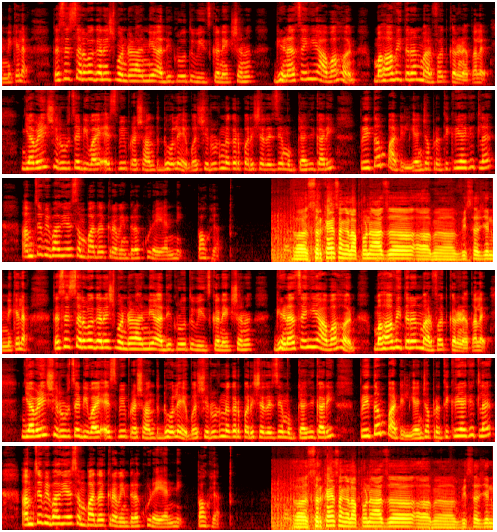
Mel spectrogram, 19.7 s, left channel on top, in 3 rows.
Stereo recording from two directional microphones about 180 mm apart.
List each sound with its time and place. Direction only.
0.0 s a woman's voice: 20° right (ahead or behind)
17.1 s speech: 20° left (ahead or behind)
